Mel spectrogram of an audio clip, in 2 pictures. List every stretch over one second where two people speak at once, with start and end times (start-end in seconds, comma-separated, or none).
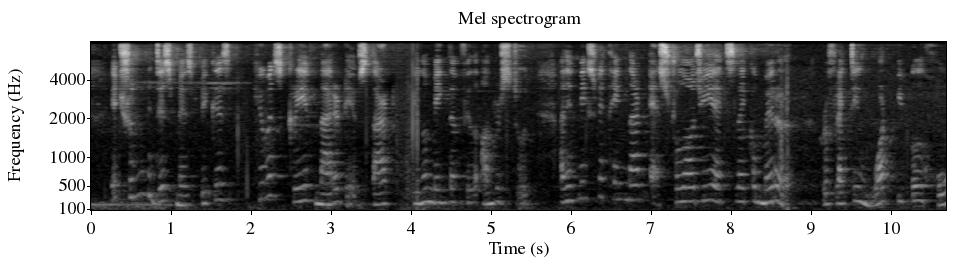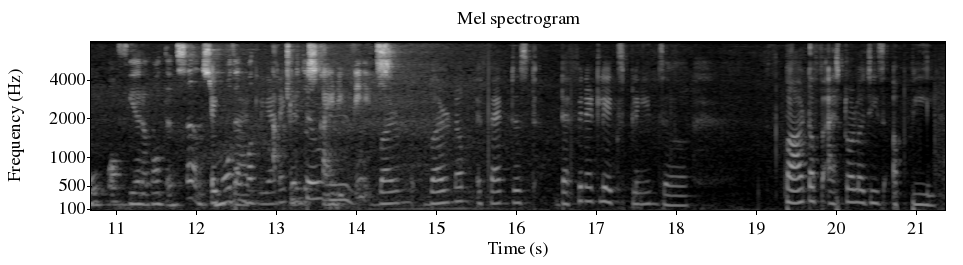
12.2-14.4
